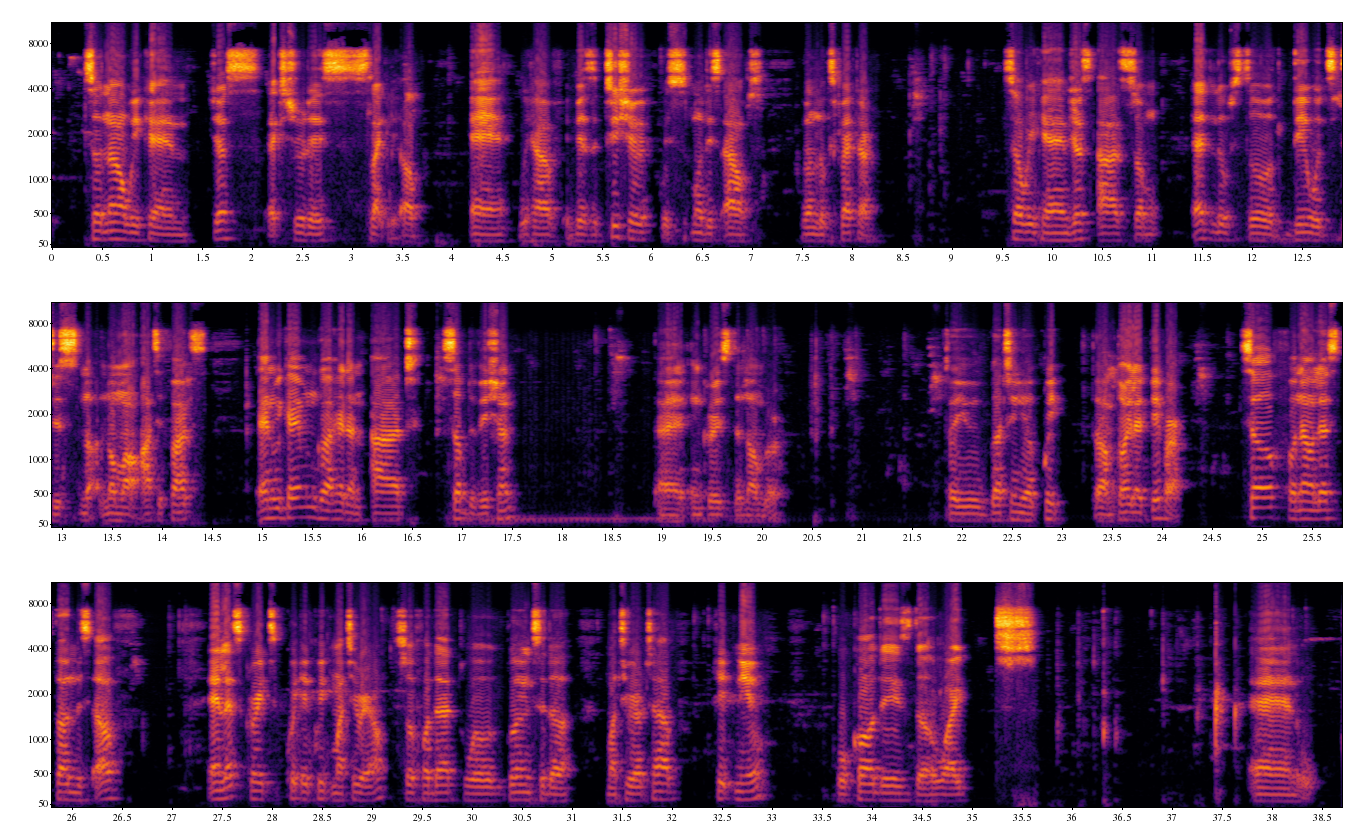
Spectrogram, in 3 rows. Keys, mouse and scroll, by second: 3.0 Tab, 3.3-3.8 middle drag, 3.8 scroll down 3, 4.1-4.5 middle drag, 4.5 scroll up 2, 5.1 w, 6.3-7.1 middle drag, 7.1 Tab, 7.6 alt+a, 8.2 ctrl+r, 9.9 ctrl+r, 12.0 Tab, 12.2-13.0 middle drag, 13.0 alt+a, 13.1-13.7 middle drag, 13.7 right click, 13.8 KP_1, 15.3 ctrl+g, 16.1 ctrl+d, 16.6-18.0 middle drag, 18.0-20.0 drag, 20.0 scroll down 2, 20.2 alt+a, 20.4-20.7 middle drag, 20.7-21.1 scroll up 4, 21.1-23.2 middle drag, 23.2 scroll up 1, 23.4 KP_1, 24.0-24.3 scroll down 5, 24.3-25.6 middle drag, 25.6 click, 26.1 scroll down 2, 26.3 KP_1, 26.6 right click, 27.1-28.3 middle drag, 28.3 z, 29.1-30.2 scroll up 4, 31.2 click, 31.9-37.1 drag, 37.1 Tab, 37.9-38.7 drag.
